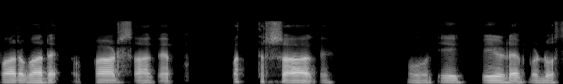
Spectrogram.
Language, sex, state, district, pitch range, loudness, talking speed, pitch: Rajasthani, male, Rajasthan, Churu, 85-95 Hz, -20 LUFS, 180 wpm, 95 Hz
